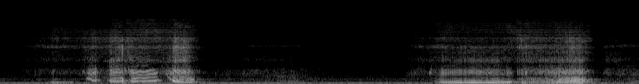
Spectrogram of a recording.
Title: 🐽 本日のイビキ / Snoring Sleep Sound 2025/02/24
